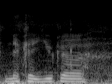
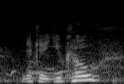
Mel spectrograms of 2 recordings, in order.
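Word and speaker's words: Nikka Yuko: okay slow down i'm going to mispronounce it nico japanese gardens nika yuko japanese gardens has a little light festival that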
